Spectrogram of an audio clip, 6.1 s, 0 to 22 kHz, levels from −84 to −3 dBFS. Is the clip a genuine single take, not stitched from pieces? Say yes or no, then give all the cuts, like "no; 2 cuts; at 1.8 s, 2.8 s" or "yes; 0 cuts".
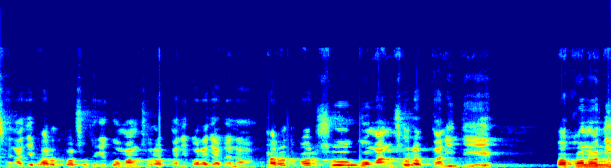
no; 1 cut; at 2.6 s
